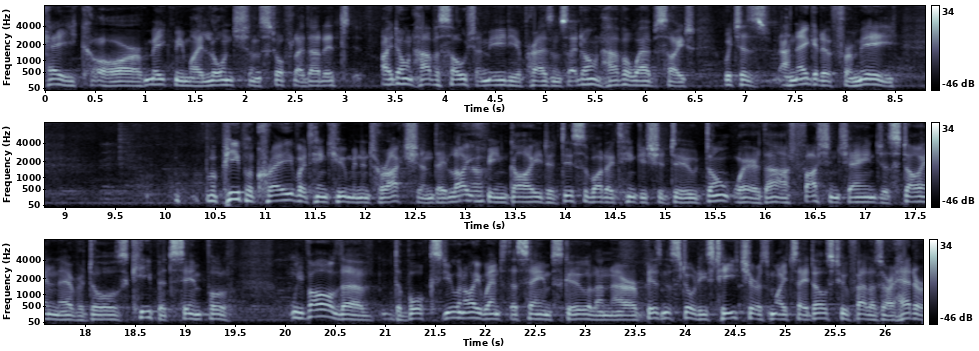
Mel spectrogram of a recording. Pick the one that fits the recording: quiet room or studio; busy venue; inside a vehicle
busy venue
